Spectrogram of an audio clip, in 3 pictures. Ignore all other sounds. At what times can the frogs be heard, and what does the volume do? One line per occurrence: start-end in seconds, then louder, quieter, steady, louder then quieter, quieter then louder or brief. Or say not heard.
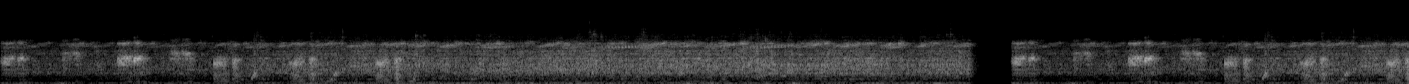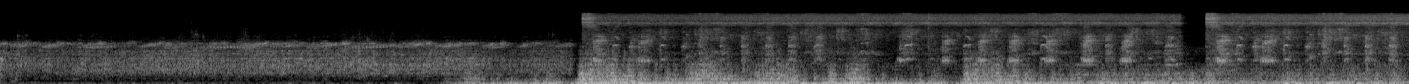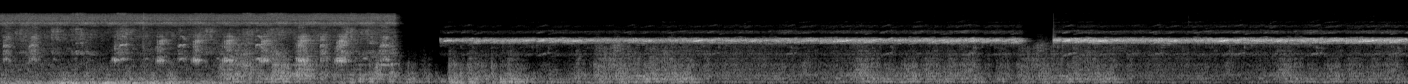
0.0-42.2 louder.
